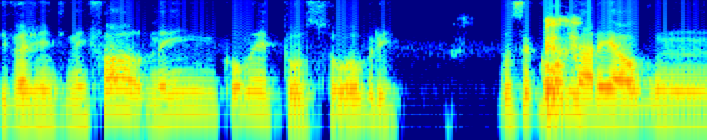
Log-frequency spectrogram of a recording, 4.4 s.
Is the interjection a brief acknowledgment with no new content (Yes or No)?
Yes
